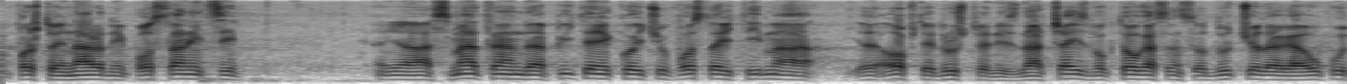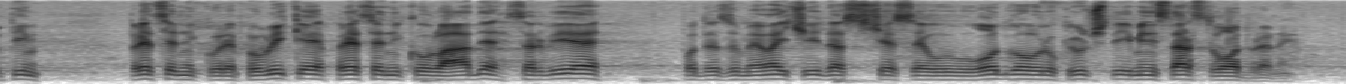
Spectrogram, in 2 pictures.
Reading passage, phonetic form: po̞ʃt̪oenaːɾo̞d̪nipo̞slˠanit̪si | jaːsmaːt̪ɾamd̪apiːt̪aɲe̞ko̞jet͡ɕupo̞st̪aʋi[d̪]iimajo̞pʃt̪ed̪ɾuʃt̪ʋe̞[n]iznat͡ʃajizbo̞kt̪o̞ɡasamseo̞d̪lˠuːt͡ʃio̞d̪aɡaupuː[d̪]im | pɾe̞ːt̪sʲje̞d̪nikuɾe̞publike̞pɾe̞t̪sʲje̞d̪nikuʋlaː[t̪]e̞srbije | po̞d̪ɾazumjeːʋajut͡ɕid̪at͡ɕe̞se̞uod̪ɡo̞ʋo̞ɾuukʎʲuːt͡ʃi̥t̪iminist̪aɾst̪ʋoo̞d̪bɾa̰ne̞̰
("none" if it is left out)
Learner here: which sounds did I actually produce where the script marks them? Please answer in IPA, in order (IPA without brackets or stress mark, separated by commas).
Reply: t̪, n, t̪, d̪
